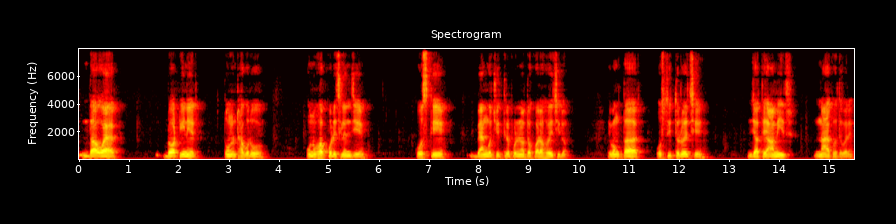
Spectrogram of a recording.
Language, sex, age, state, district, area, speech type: Bengali, male, 30-45, West Bengal, Howrah, urban, read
